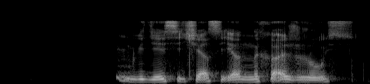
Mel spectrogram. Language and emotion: Russian, sad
